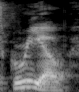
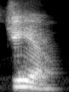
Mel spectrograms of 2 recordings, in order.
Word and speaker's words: Gio: Now, Gio, this is a big one. This is for all the bucks. Wait, I'm sorry. I forgot your name isn't Gio. It's Grio. Grio. No, it's Gio.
